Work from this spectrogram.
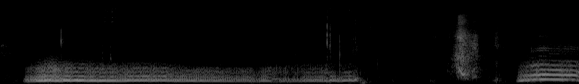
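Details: Tonkinese cat Honey Butter guarding her feathery prey toy: a long, deep, grating growl of about three seconds, then rustling and bumps, before the growl starts again at the end.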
